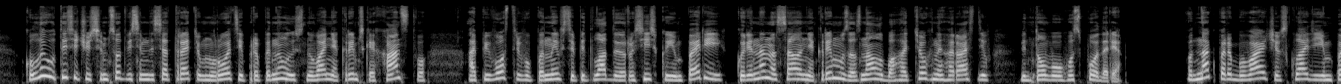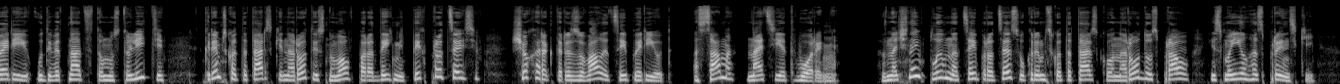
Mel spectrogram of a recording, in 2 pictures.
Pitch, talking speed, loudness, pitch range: 225 Hz, 130 wpm, -17 LUFS, 205-250 Hz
